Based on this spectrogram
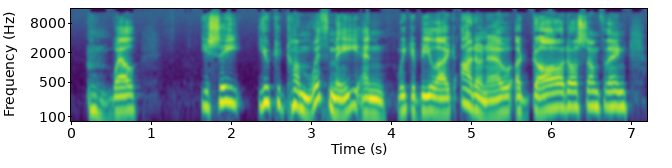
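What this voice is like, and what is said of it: Imitated voice, slightly Australian, incoherent. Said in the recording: “That impression was perfect. ... he did turn a little Australian ... Just the right amount of incoherence.”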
